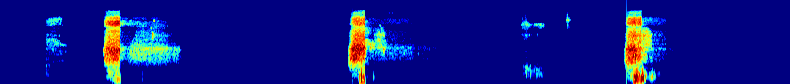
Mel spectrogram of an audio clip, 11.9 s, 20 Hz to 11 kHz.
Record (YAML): exhalation_length: 11.9 s
exhalation_amplitude: 29678
exhalation_signal_mean_std_ratio: 0.22
survey_phase: beta (2021-08-13 to 2022-03-07)
age: 18-44
gender: Female
wearing_mask: 'No'
symptom_none: true
smoker_status: Never smoked
respiratory_condition_asthma: false
respiratory_condition_other: false
recruitment_source: REACT
submission_delay: 0 days
covid_test_result: Negative
covid_test_method: RT-qPCR
influenza_a_test_result: Negative
influenza_b_test_result: Negative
